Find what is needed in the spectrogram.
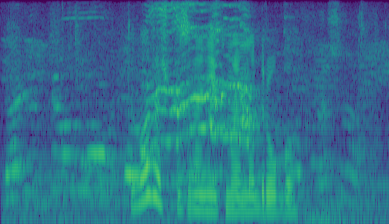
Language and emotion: Russian, neutral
